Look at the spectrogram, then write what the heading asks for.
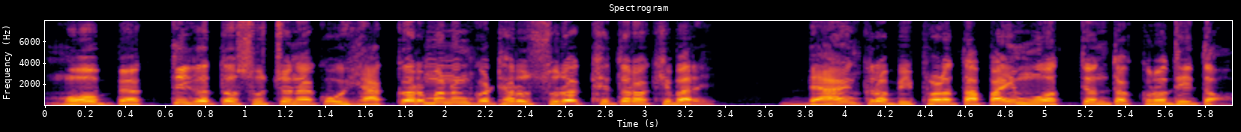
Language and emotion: Odia, angry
